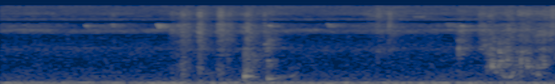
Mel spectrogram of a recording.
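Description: Near silence: faint rural outdoor ambience, with an insect calling in short, regular high pulses about twice a second, plus a few faint chirps and clicks.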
